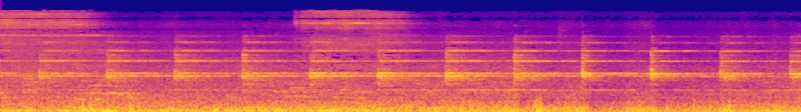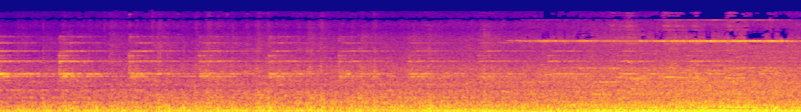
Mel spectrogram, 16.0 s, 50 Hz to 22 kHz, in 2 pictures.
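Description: Diesel-hauled commuter train pulling into a station: a bell rings about twice a second for the first ten seconds or so over the steady rumble of the train. Near the end the rumble grows louder as the BL36PH diesel locomotive at the rear draws alongside, with a high steady whine.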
